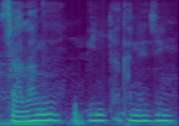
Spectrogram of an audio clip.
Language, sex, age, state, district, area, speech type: Bodo, male, 45-60, Assam, Baksa, rural, spontaneous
